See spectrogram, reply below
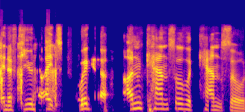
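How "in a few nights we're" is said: usual speaking voice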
